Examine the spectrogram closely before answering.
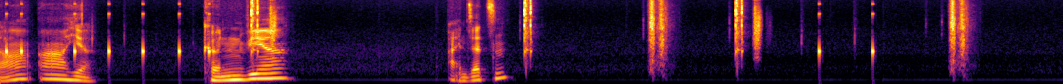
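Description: Short electronic menu blips sound as options are selected.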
